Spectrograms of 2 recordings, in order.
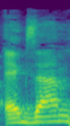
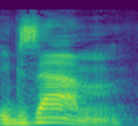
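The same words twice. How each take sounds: First: EXam, stressed wrongly on the EX; stress on first syllable. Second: ExAM, long falling second syllable; stress on second syllable. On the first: Teacher showing learners the mistake, EXam stressed up front. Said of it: "Pas la première". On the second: Teacher correcting learners, exAM stressed on the second syllable. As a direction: lean slowly on the AM of "exam". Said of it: "la seconde syllabe qui est accentuée". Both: Shown as a demonstration.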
